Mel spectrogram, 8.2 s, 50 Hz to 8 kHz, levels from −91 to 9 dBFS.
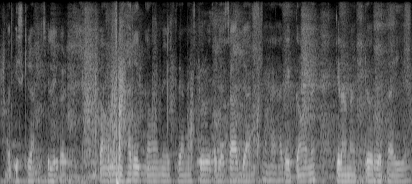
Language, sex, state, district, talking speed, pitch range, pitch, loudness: Hindi, male, Odisha, Malkangiri, 210 wpm, 100-110 Hz, 100 Hz, -23 LUFS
